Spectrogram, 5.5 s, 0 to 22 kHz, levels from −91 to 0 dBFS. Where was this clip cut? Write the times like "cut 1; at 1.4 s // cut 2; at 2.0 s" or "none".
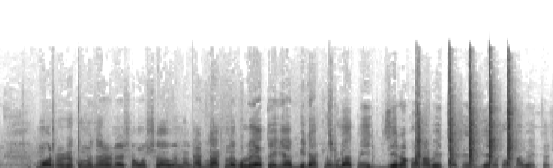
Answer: cut 1; at 1.9 s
